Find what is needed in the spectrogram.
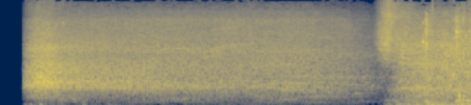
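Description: A sudden rush of noise that starts a moment in and fades slowly over about four seconds. Near the end, basketball game sound from the arena takes over: crowd noise with a ball bouncing on the court and shoe squeaks.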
